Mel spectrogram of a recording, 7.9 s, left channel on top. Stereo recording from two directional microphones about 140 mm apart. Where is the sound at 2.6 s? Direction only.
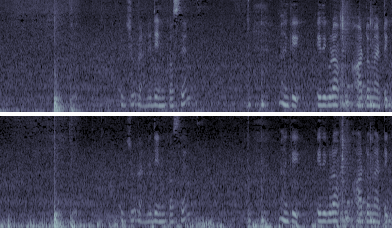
15° right (ahead or behind).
